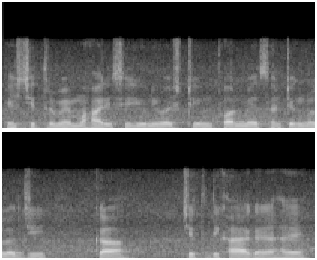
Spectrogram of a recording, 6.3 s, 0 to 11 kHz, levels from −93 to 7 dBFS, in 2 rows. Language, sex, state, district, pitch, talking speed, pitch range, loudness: Hindi, male, Uttar Pradesh, Lucknow, 130 Hz, 115 wpm, 130-135 Hz, -19 LUFS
